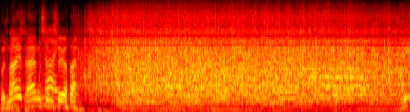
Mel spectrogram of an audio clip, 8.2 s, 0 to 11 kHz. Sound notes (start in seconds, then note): 0.9 audience applauds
